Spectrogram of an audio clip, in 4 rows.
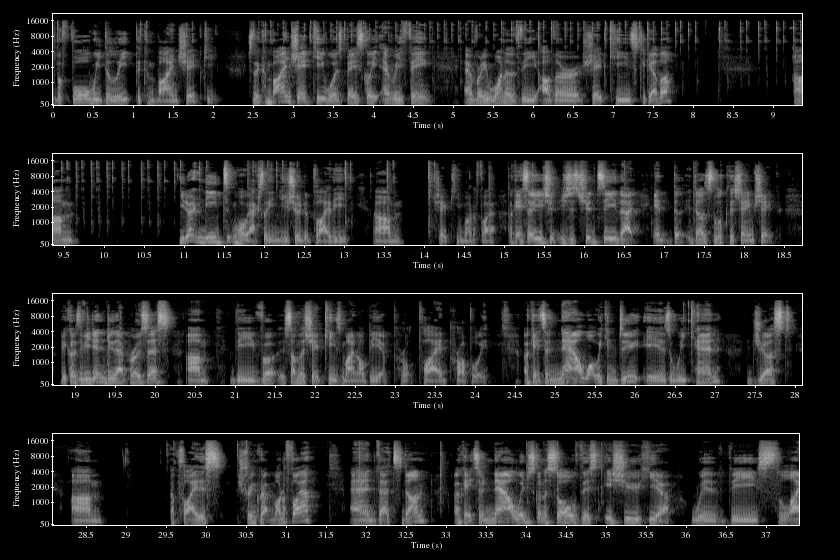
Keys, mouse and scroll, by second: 1.0 click, 1.6 click, 2.4 click, 7.4 click, 8.5 click, 11.8 click, 13.2 click, 13.7 click, 14.0 click, 14.7 middle drag, 15.3-16.0 middle drag, 16.4 middle drag, 17.3 middle drag, 19.1 middle drag, 19.5 shift+middle drag, 26.5 click, 29.5-30.7 drag, 31.8 middle click, 32.8 middle click, 33.9 shift+middle click, 34.3-34.8 middle drag.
